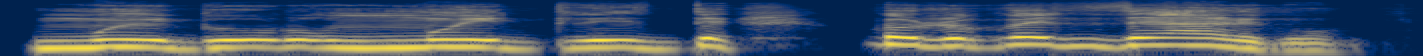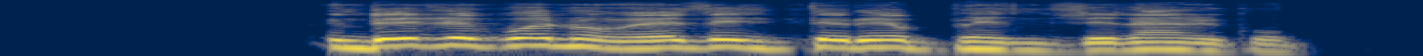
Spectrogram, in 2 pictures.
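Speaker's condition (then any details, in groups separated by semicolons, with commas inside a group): Cerebral palsy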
